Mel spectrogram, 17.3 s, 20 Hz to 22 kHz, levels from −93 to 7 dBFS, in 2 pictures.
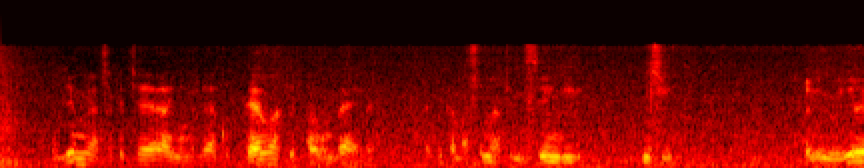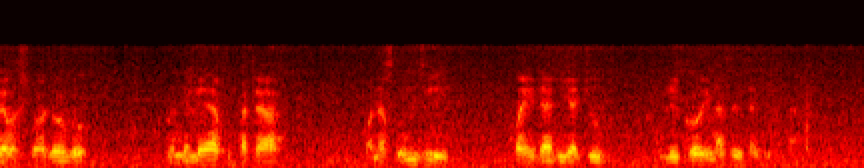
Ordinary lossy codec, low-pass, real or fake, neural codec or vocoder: AAC, 32 kbps; 7.2 kHz; fake; codec, 16 kHz in and 24 kHz out, 2.2 kbps, FireRedTTS-2 codec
